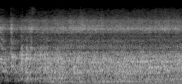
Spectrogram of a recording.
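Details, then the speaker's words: John Deere 8120 tractor diesel first start after changing air and fuel filters: catches and settles into a steady, even clatter with no stumbling or misfire; clean, healthy start. "she started up okay nice okay so I got fuel and I've got air so I must be doing pretty good"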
